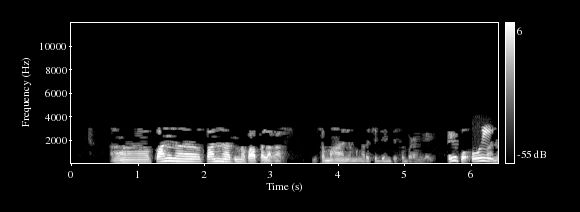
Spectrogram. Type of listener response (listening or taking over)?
taking over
